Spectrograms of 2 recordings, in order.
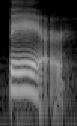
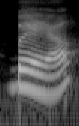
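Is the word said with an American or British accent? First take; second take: American; British. First: American accent, with the r sound pronounced. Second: British accent, with the r sound dropped. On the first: "as American as possible" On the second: "as British as possible"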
